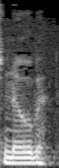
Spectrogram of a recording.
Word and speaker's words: Nob: Nob's a town. It's probably pronounced Nob. Yes, it's Nob.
